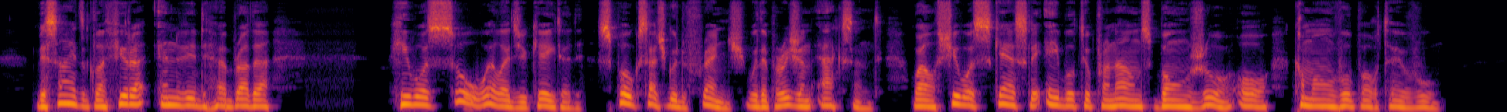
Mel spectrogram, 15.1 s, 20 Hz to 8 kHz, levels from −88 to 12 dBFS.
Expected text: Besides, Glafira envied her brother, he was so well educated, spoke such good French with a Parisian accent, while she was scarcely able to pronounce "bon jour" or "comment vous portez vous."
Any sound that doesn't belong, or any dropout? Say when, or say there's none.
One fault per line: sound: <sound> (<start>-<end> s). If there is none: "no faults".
no faults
